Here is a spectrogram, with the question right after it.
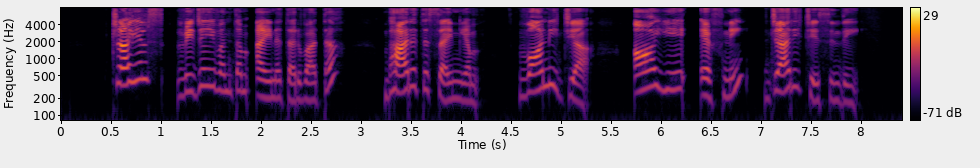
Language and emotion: Telugu, neutral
